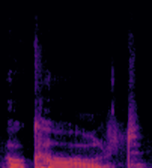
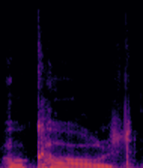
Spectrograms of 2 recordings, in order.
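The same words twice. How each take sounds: First: The first vowel is a clear O, British-style. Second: The same.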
